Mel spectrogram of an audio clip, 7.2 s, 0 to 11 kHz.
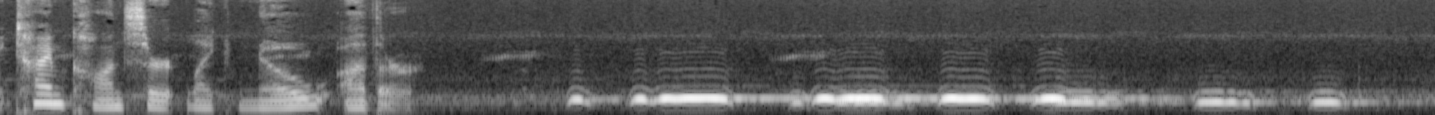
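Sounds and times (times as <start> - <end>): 
speech: 0.0 - 2.2
female and male great horned owls hooting in a courtship duet at night: 2.8 - 6.8.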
